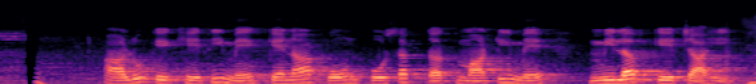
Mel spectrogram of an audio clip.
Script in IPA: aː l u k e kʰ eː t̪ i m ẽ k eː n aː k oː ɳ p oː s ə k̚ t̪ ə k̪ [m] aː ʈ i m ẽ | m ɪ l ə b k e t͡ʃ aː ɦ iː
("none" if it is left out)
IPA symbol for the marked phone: m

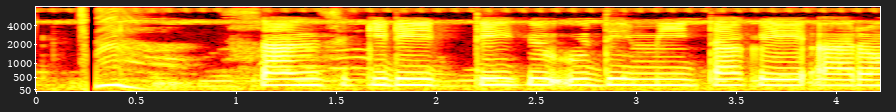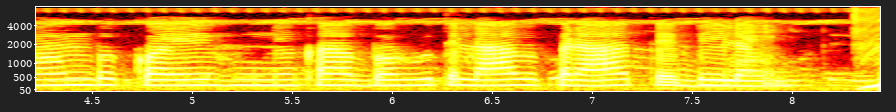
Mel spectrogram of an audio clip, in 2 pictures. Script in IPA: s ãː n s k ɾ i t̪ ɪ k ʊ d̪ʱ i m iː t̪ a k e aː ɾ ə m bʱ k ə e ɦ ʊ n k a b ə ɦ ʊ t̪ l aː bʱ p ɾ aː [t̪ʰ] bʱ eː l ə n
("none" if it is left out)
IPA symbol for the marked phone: t̪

